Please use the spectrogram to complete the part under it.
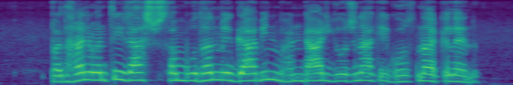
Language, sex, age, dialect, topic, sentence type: Maithili, male, 18-24, Southern/Standard, agriculture, statement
